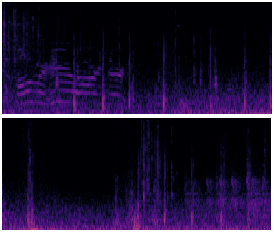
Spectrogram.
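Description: Boots thud quickly on wooden planks.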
